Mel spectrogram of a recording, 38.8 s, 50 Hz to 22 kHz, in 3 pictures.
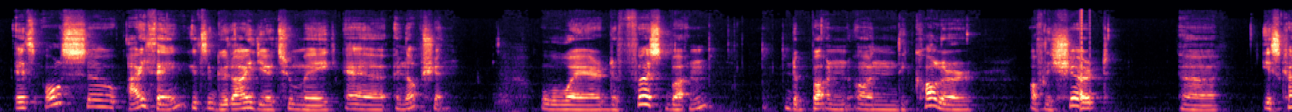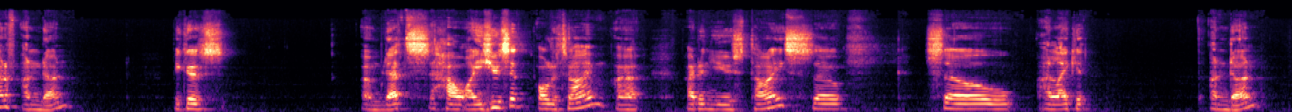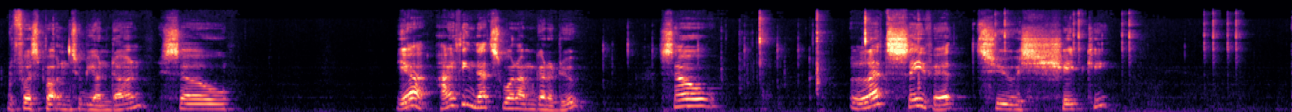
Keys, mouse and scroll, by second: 6.7-7.2 middle drag, 7.2 scroll up 4, 7.6-10.8 middle drag, 31.8-32.4 middle drag, 32.4 scroll down 2, 32.8-35.8 middle drag, 35.8-37.1 drag, 37.8 click, 38.1 click.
